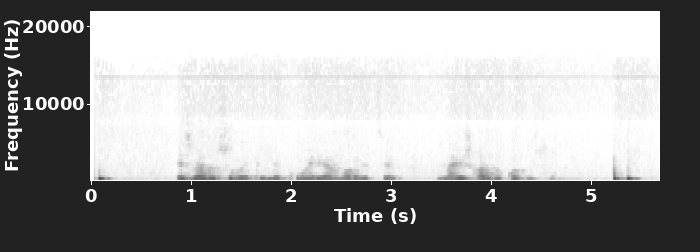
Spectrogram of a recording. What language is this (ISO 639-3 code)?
eus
